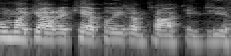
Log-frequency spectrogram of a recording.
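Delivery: mock fangirling, gushing fan voice. Retelling meeting a viewer from YouTube: imitating a fangirling fan. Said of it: "she was like fangirling".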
